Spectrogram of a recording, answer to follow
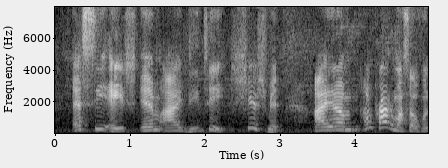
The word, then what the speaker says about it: Scheerschmidt: Sheer Smith. Nice. I just, it's SCHEERSCHMIDT. Sheer Schmidt. I'm proud of myself on that one. Speaking of proud of myself for pronouncing names, where is Luke Calamatis?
